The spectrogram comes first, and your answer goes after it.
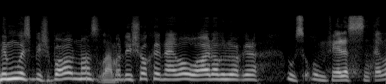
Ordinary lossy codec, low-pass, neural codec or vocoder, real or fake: Opus, 64 kbps; 9.9 kHz; codec, 16 kHz in and 24 kHz out, 0.4 kbps, LongCat-Audio-Codec, four codebook decoder; fake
